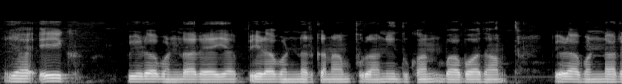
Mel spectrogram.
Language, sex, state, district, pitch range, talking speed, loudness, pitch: Hindi, male, Jharkhand, Deoghar, 115-125 Hz, 165 wpm, -14 LUFS, 120 Hz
